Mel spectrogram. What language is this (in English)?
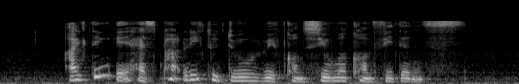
English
